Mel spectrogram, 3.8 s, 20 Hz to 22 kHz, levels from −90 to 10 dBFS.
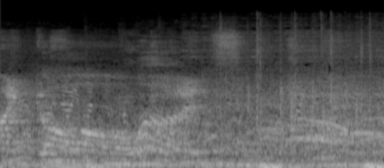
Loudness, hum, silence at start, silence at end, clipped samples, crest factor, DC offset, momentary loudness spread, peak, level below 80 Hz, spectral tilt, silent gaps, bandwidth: -25 LUFS; none; 0 s; 0 s; under 0.1%; 14 dB; under 0.1%; 4 LU; -10 dBFS; -32 dBFS; -5.5 dB/octave; none; 16 kHz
